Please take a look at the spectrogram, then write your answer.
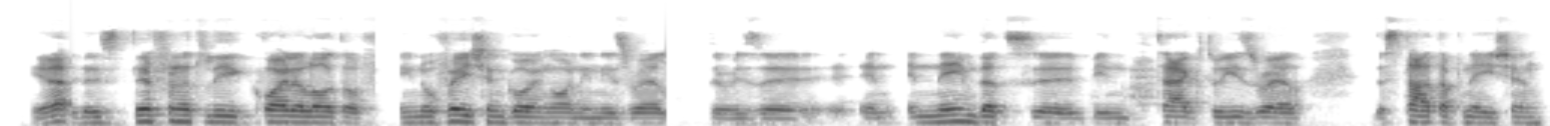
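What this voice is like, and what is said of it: Slight Israeli accent. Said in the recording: “I noticed a little accent there ... the accent is actually not Danish. I'm from originally from Israel”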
